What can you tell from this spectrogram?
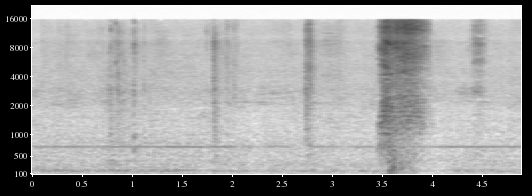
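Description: A short, loud puff of breath blown close to the phone's microphone about three and a half seconds in, over a steady hum with a faint high whine and a few light knocks from the phone being handled.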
